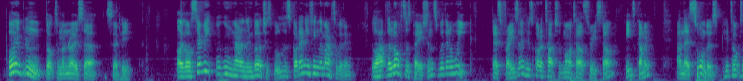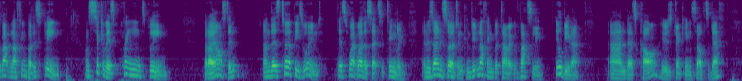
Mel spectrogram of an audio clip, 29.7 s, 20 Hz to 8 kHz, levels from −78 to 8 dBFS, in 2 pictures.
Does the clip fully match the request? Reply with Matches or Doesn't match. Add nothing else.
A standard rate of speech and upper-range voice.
Doesn't match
